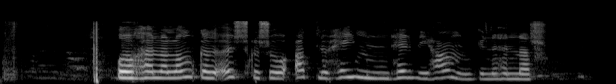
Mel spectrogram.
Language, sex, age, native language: Icelandic, male, 18-19, Icelandic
